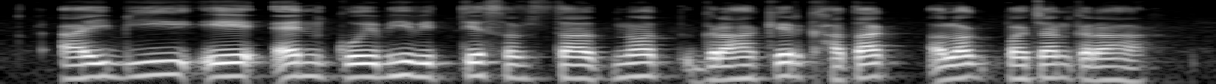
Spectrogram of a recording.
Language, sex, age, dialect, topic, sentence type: Magahi, male, 51-55, Northeastern/Surjapuri, banking, statement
